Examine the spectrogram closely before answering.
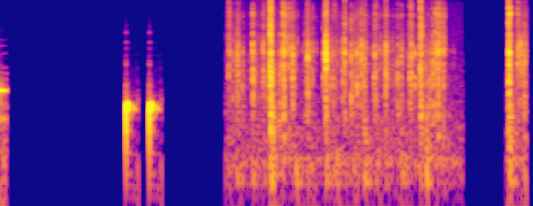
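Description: Computer keyboard typing sound effect: a quick run of key clicks lasting about two seconds. Two short pops come before it, and one sharp click comes near the end.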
